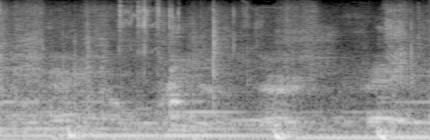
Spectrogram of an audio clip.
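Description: Background music playing, with a dog whimpering in three short yips that fall in pitch, the last two near the end.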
